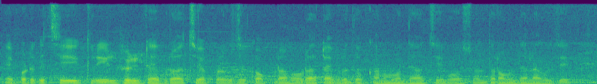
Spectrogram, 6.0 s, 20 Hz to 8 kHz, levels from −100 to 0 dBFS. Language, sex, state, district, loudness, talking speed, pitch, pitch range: Odia, male, Odisha, Khordha, -17 LUFS, 210 wpm, 115 Hz, 110-115 Hz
